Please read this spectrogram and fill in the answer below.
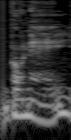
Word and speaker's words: Bonnett: First of all, his name's pronounced Paul Bonnett. Bonnett, yes.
